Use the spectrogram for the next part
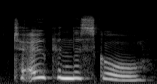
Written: to open the score

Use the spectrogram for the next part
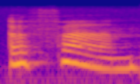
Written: a fan

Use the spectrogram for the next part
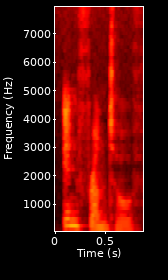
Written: in front of

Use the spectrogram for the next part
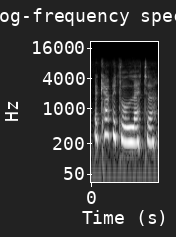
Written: a capital letter

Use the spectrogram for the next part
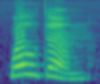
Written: well done

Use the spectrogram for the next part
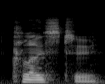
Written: close to

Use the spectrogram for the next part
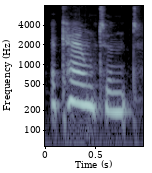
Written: accountant

